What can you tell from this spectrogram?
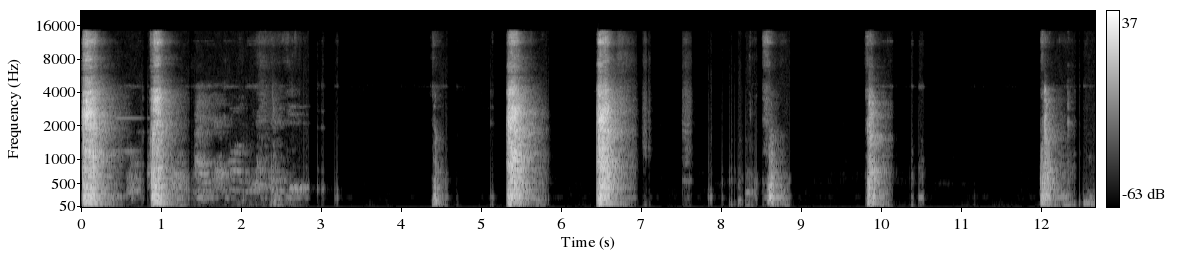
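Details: Dog with tracheal narrowing (collapse) gives repeated harsh, dry, honking coughs resembling a goose honk.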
